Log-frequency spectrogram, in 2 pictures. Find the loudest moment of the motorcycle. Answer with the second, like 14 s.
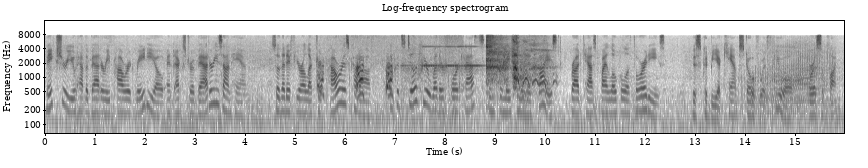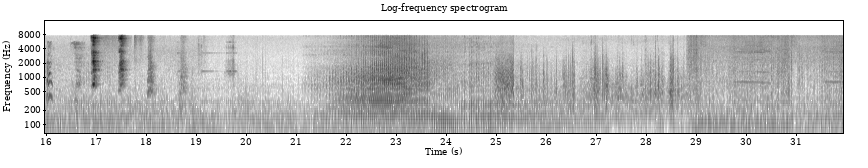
23 s.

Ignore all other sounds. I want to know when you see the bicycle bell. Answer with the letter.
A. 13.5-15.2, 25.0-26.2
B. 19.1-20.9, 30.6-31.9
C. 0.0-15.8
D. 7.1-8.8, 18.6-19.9
D.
